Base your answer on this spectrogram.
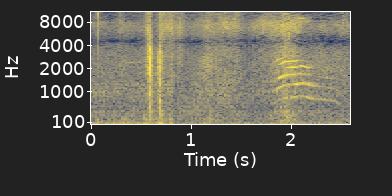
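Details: Stray cat in China surviving snowy winter cold of -12°C while being offered food; one short meow that falls in pitch, with clear layered tones, after a few sharp clicks, over a steady low rumble.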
